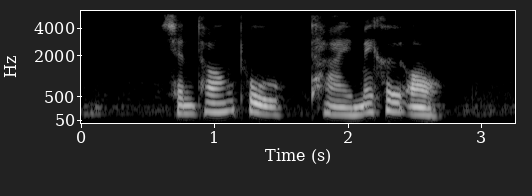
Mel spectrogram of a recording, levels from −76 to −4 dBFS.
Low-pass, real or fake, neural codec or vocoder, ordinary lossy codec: 5.4 kHz; fake; codec, 16 kHz, 4 kbps, X-Codec, HuBERT features, trained on balanced general audio; none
